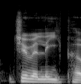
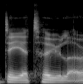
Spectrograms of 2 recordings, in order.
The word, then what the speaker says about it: Dua Lipa: Oh, you were mispronouncing a lot of people. I think you said Dua Lipa. What's she called? Dia Tula or something.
